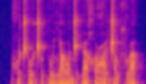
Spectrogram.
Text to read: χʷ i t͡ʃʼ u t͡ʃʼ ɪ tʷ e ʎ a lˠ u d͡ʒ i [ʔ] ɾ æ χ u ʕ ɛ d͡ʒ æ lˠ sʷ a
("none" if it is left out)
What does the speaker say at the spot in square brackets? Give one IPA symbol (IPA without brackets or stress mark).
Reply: ʔ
